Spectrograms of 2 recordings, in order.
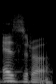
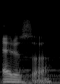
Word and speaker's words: Ezra: It's Ezra, not Erza.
